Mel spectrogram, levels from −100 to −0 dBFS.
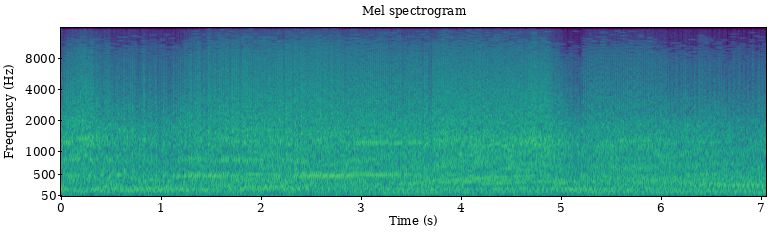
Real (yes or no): yes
